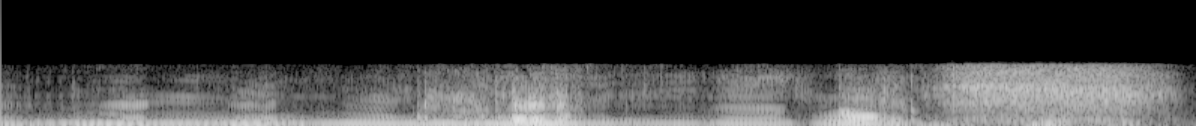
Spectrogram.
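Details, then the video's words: Boston Terriers tussling over a ball, growling almost without pause: layered guttural rumbles rise and fall in pitch, swelling twice, ending in a harsher, breathy snarl. "Boston Terrier Horror Movie"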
